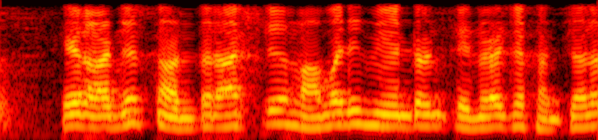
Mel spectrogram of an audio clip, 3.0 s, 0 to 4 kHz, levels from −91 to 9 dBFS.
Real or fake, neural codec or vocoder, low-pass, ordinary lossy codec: fake; codec, 44.1 kHz, 1.7 kbps, Pupu-Codec; 3.6 kHz; none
